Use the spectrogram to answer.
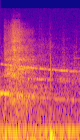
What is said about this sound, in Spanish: Con la ambulancia de fondo.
